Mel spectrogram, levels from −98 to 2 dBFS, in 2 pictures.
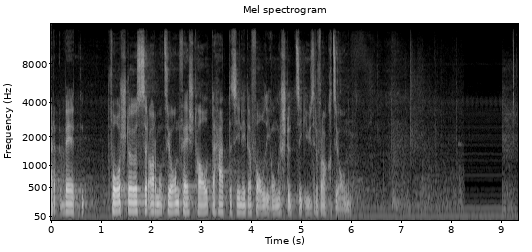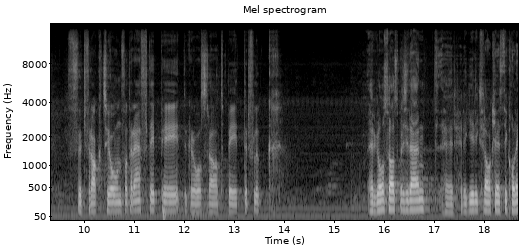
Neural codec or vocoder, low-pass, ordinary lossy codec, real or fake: vocoder, 48 kHz, 128 mel bands, Vocos; 14.4 kHz; none; fake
